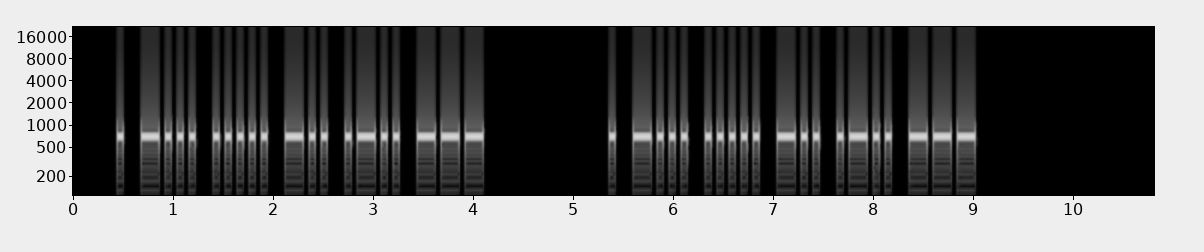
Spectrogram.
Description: Morse code, heard as a keyed tone, about 20 wpm, 700 Hz. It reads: EB5DLO EB5DLO
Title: DXCC-100 Call Signs - 6 Characters - Repeated 2x - 20wpm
